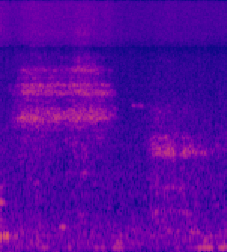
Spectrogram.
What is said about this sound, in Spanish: Entonces cerramos los ojos, hacemos una respiración profunda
